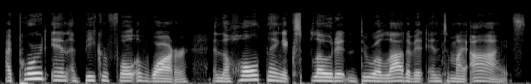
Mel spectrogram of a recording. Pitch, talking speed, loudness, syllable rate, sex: 160 Hz, 235 wpm, -19 LUFS, 6.0 syllables/s, female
